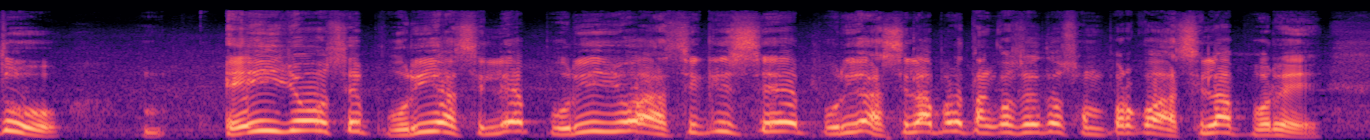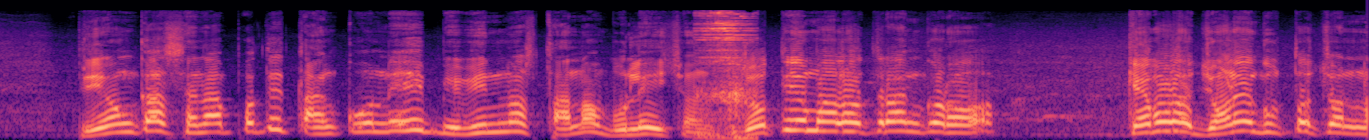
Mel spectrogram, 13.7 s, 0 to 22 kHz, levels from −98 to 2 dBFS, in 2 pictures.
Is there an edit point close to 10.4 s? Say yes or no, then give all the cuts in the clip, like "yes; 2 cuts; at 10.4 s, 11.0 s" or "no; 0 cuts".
yes; 1 cut; at 10.4 s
